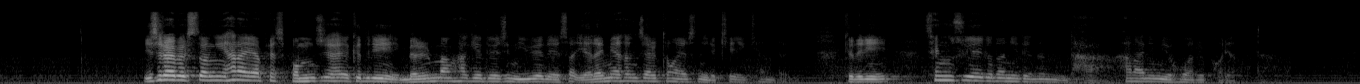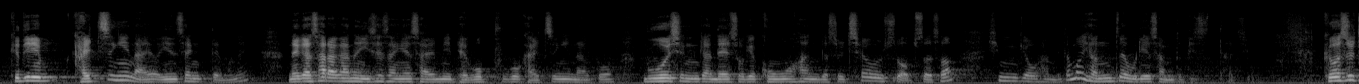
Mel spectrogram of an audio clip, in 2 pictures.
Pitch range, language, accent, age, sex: 110-150 Hz, Korean, native, 40-59, male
